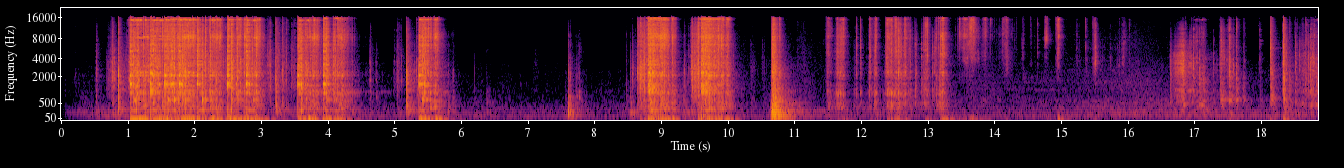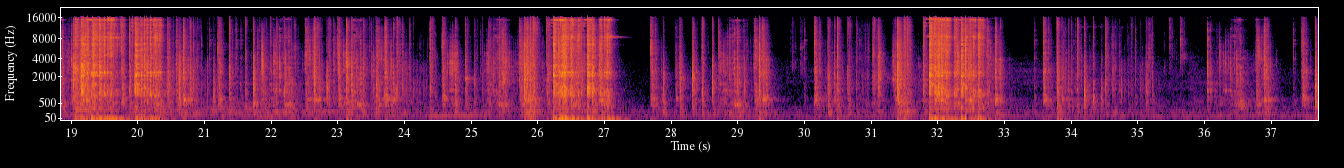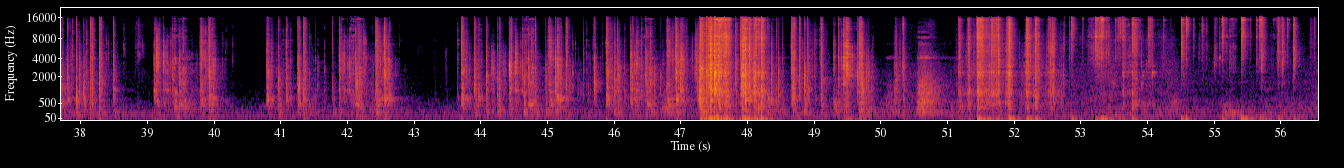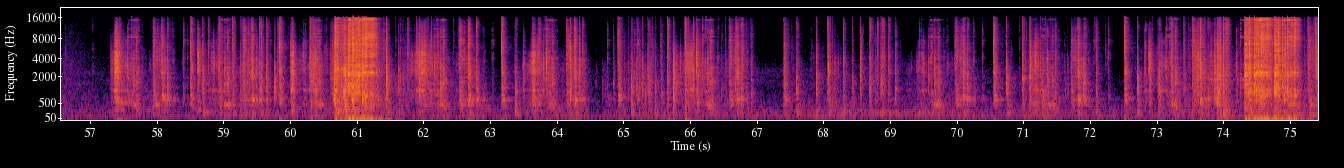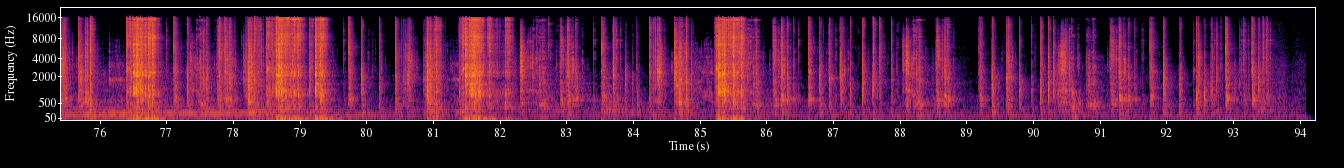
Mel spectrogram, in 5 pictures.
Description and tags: Peliautomaatti, Pajatso / Old slot machine, game, Bajazzo, playing sounds, wins, coins fall into a metal cup, coins tinkle
Peliä. Välillä voittoja, kolikot kilahtavat kaukaloon, rahan kilinää.
Paikka/Place: Suomi / Finland / Vihti
Aika/Date: 29.11.1977
Uhkapeli, Coin, Kolikot, Arcade-game, Gambling, Laite, Device, Machine, Raha-automaatti, Yleisradio, Automaatti, Peli, Suomi, Raha, Yle, Finland, Soundfx, Laitteet, Slot-machine, Game, Finnish-Broadcasting-Company, Tehosteet, Gamble, Field-Recording, Pelaaminen, Rahapeli, Money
